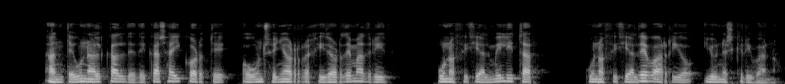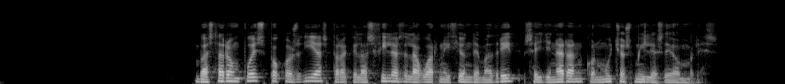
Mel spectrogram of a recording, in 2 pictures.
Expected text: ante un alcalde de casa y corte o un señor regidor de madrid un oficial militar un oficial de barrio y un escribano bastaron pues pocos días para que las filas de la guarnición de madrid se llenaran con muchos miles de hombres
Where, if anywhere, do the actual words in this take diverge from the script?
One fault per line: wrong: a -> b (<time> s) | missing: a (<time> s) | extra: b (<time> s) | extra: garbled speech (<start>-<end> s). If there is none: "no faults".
no faults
